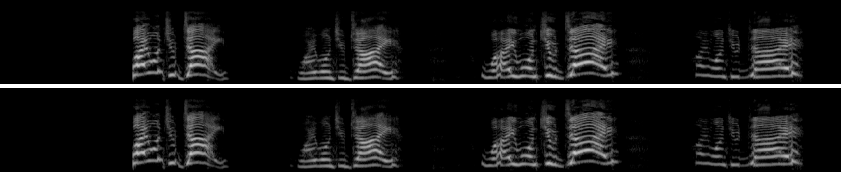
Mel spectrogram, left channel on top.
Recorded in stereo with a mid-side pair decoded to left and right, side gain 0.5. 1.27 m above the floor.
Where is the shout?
15° left.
